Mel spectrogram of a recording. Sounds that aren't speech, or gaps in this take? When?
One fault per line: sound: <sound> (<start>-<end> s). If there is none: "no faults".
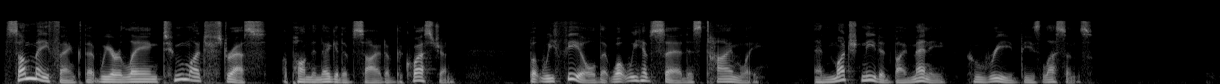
no faults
